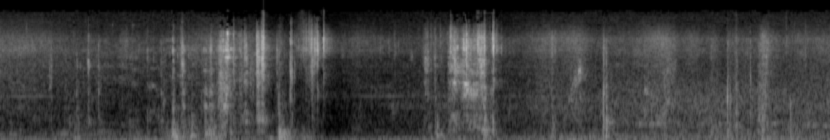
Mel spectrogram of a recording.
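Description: A wooden-framed glass garden door being unlocked and opened: two clusters of sharp clicks and rattles, the first about two seconds in and the second near the middle, then a single click a second later.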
